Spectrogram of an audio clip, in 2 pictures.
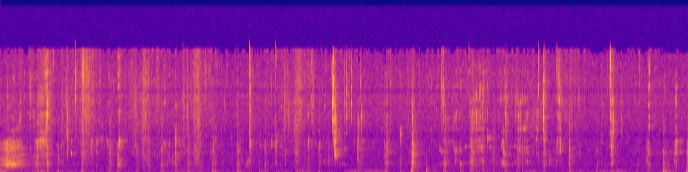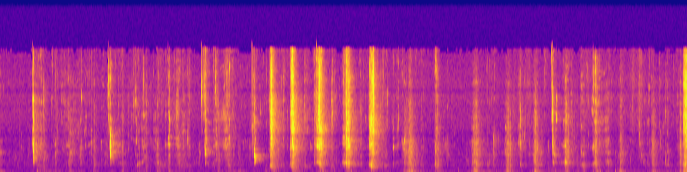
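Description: Close-up chewing and crunching of a mouthful of sticky rice, braised chicken liver and raw greens, with wet clicks of the mouth. The chewing is faint at first and grows into a run of louder crunches past the middle.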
